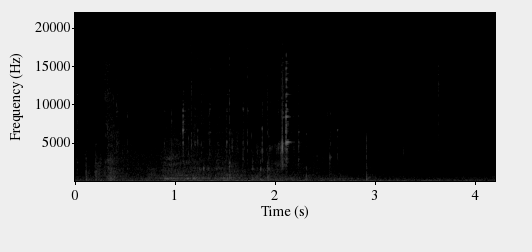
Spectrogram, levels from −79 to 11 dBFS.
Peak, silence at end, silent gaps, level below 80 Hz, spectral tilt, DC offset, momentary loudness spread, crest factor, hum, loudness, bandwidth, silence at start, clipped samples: -28 dBFS; 0 s; none; -66 dBFS; -2.5 dB/octave; under 0.1%; 19 LU; 32 dB; none; -56 LUFS; 16.5 kHz; 0 s; under 0.1%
